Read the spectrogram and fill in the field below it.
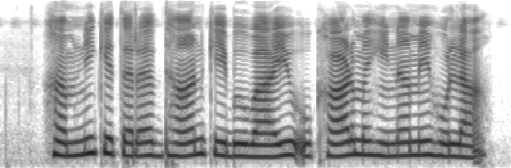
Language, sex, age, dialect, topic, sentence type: Magahi, female, 18-24, Southern, agriculture, question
